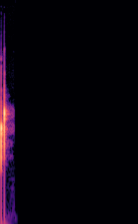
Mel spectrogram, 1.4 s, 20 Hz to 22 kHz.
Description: normal_btn.bb20a2cc.mp3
